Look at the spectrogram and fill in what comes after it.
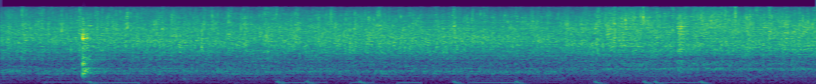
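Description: Chicken thighs and freshly added sliced peppers and onions sizzling in a hot cast iron skillet, a steady hiss, with one sharp clink about half a second in.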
